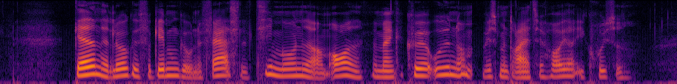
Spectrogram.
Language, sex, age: Danish, female, 27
